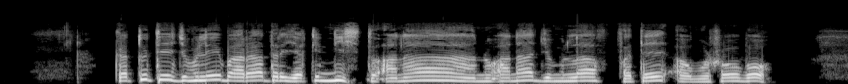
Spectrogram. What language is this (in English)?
Ushojo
